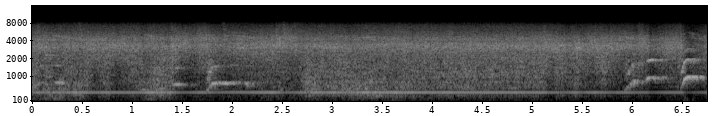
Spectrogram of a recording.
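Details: At a groomer's, a Siberian husky named Freya has a fit over the blow-dryer, giving short, rising howls over its steady roar.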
